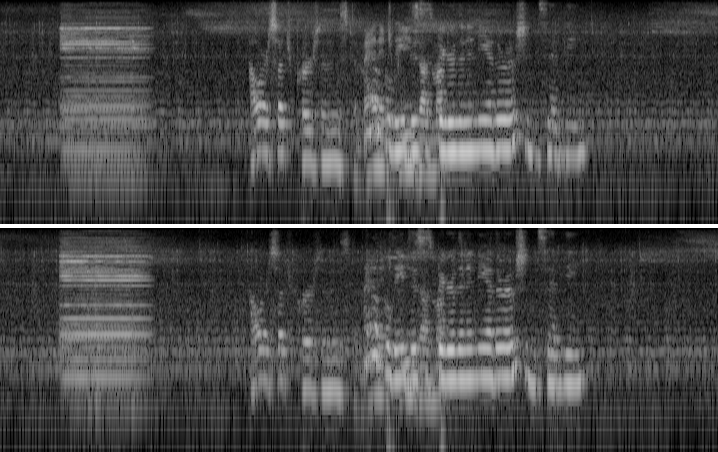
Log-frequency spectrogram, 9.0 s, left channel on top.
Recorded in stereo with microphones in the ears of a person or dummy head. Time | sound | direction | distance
0.7 | a buzzer | 55° right (ahead or behind) | 0.8 m
3.1 | a man speaking | 45° left (ahead or behind) | 0.9 m
4.5 | a woman speaking | 60° right (ahead or behind) | 1.6 m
